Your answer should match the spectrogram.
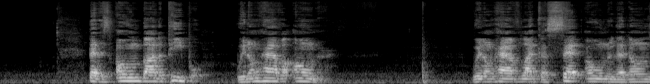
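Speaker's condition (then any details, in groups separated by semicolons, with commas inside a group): No condition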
